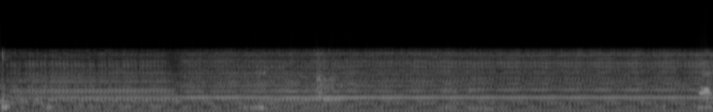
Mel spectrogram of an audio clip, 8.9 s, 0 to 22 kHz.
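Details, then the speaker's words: 10-year-old refrigerator compressor near failure: loud, rough, buzzing hum droning steadily, a so-called death rattle meaning the fridge needs replacing. "that's known as a death rattle but when you hear that out get yourself a new refrigerator or call me"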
